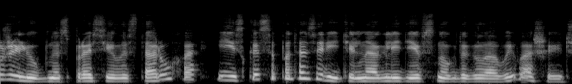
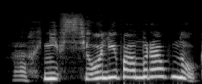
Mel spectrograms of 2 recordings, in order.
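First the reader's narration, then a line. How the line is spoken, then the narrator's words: Angry shout. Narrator (Russian): крикнула она сердито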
